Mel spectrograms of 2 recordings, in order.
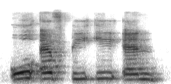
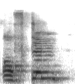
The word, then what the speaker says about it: often: talks about his job o f t e n um sometimes differentiates in in speaking so some places it is often some places it is often both pronunciations are absolutely correct so you can see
